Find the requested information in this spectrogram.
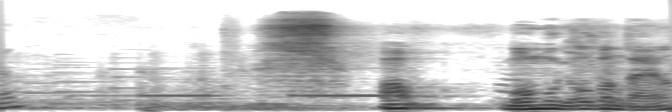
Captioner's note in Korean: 삐- 삐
